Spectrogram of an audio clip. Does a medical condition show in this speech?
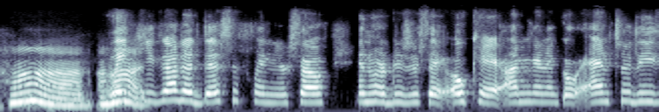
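Yes: cerebral palsy; slowed brain-to-muscle signalling.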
